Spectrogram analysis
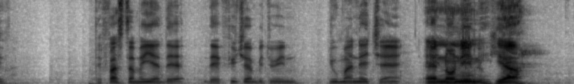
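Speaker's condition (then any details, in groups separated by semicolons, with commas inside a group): No condition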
